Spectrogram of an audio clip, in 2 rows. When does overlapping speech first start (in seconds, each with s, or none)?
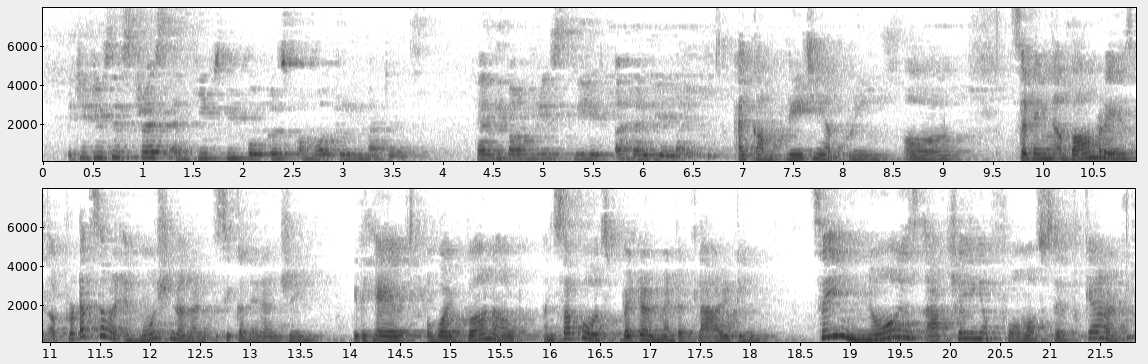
none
